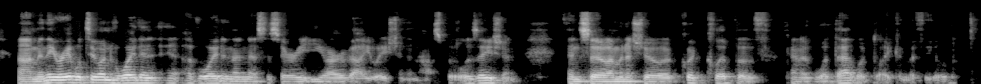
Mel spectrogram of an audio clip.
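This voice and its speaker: A man speaks very fast in a fairly low voice with a dark, mellow tone and ordinary pitch variation. His loudness swings widely, and room echo is audible. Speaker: neurologist. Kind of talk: lecture.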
